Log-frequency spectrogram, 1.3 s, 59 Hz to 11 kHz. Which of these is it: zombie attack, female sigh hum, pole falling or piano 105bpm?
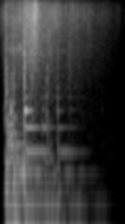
pole falling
